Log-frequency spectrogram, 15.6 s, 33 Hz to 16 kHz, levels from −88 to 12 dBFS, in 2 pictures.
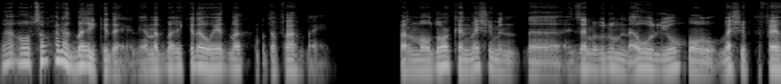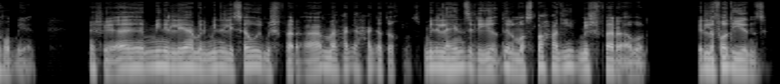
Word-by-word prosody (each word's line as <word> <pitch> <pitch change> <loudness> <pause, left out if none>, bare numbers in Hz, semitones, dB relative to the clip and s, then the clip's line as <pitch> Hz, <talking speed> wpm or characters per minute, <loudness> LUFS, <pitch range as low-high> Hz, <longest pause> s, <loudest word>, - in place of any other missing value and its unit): لأ 155 +5 -1
هو 160 0 +1
بصراحة 180 +4 -1
أنا 185 -3 +7
دماغي 130 -2 +4
كده، 95 -1 -2
يعني - - -10
أنا 100 +2 0
دماغي 110 +2 -2
كده 120 +2 +2
وهي 110 0 +3
دماغها 105 0 -3
متفاهمة 95 -2 -2
يعني، - - -19 0.7
فالموضوع 95 +7 +2
كان 100 -5 -2
ماشي 120 +3 -2
من 90 -4 -6 0.5
زي 105 +5 -2
ما - - -4
بيقولوا 105 +2 -3
من 100 -5 -4
أوّل 105 +1 0
يوم، 115 +4 -1
وماشي 90 -5 0
بتفاهم 100 -5 0
يعني، - - -11 0.5
ماشي - - -3
آآ، 115 +1 +3
مين 125 +2 +1
اللي 115 -1 +3
يعمل 115 -3 +3
مين 115 +2 0
اللي 115 - -1
يسوّي، 120 +5 0
مش 100 -4 -4
فارقة، 90 +4 -1
أهم 110 0 +1
حاجة 110 +2 -4
الحاجة 105 - -5
تِخلَص، - - -9
مين 120 +2 +1
اللي 115 -2 +5
هينزل 115 -1 0
يقضي 110 +5 0
المصلحة 115 +3 +1
دي؟ 125 +3 -1
مش 110 -2 -1
فارقة - - +2
برضه، - - -5 0.5
اللي 110 0 +4
فاضي 115 -1 +5
ينزل، 90 -4 -2
110 Hz, 205 wpm, -26 LUFS, 100-120 Hz, 0.7 s, أنا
